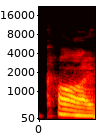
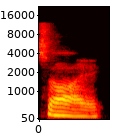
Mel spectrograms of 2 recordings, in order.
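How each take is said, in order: First: The name begins with a K sound. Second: The name begins with a Ts sound. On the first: The speaker calls it wrong. "we would pronounce it Kai" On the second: The speaker calls it right. "in Chinese it's it should be pronounced Tsai"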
